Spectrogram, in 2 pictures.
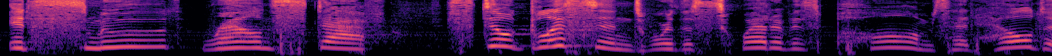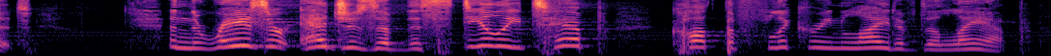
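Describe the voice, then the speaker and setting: High-voiced woman telling a dramatic story. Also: lively intonation, a little slow. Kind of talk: dramatic scripted story narration.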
